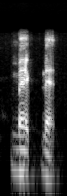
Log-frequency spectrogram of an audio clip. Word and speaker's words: magnet: How to pronounce magnet? Magnet. Magnet. It's a glottal stop.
